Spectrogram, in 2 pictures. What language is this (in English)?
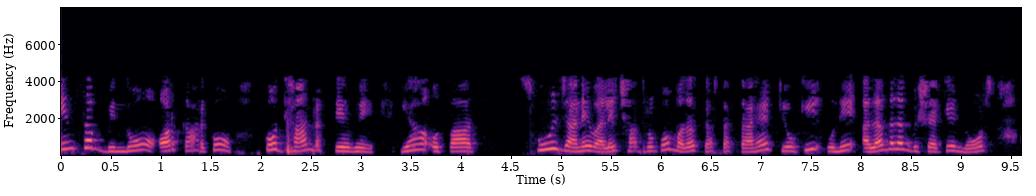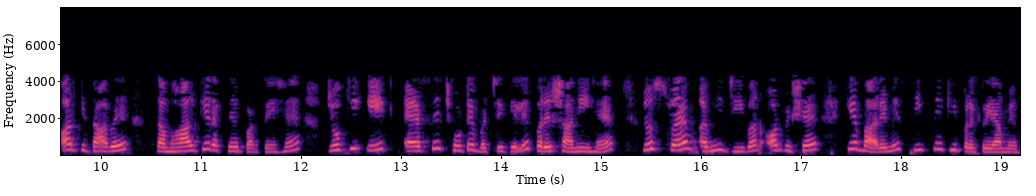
Hindi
